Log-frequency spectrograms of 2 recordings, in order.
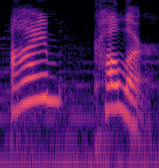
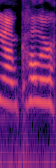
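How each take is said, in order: First: It sounds calm, grounded and confident. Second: It sounds loud, pushy and yelling.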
